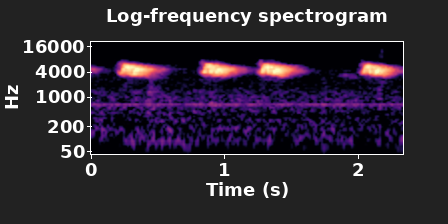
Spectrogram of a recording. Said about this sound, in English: that bird song keeps throwing me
